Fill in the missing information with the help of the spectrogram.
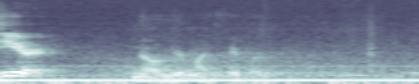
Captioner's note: voiceover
